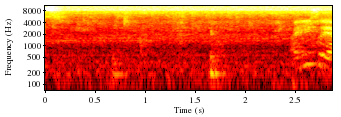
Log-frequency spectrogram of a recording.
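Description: Tap water runs steadily into a sink being rinsed out after cleaning around the drain, a broad, even splashing hiss that continues without pause, close by.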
